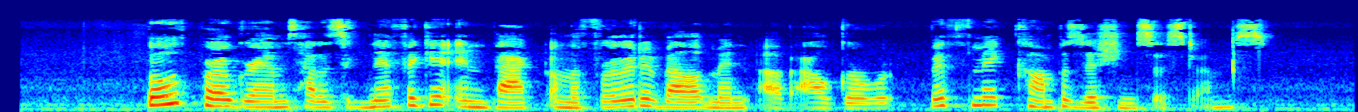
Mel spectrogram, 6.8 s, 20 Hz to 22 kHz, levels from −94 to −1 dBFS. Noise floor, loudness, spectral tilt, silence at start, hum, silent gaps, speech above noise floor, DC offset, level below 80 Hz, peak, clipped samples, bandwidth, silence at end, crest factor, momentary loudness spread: -50 dBFS; -24 LUFS; -4.5 dB/octave; 0.6 s; none; none; 27 dB; under 0.1%; -70 dBFS; -4 dBFS; under 0.1%; 11.5 kHz; 0.45 s; 22 dB; 11 LU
